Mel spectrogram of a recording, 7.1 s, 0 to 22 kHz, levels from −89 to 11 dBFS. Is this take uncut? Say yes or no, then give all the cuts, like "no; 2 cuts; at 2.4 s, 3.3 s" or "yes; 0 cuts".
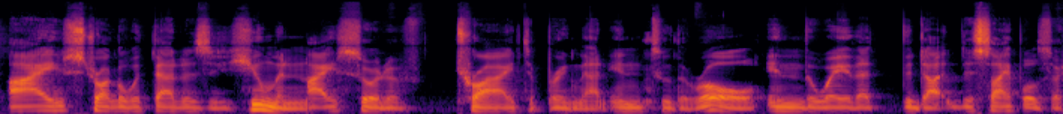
no; 2 cuts; at 2.0 s, 5.1 s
